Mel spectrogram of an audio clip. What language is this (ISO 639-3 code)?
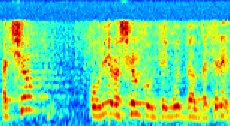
cat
